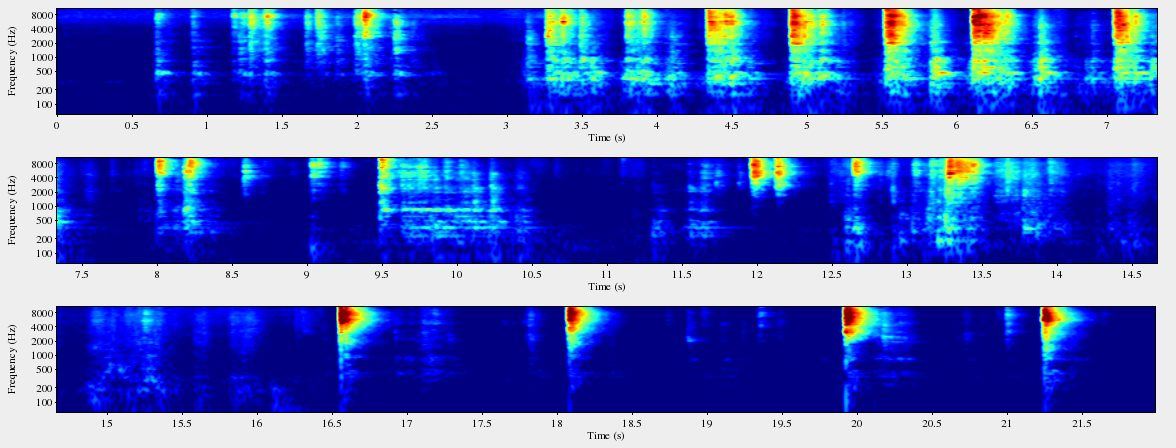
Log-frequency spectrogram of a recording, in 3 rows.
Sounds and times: Plumber replacing the gas meter 0.6 - 10.6
Plumber replacing the gas meter 11.2 - 14.3

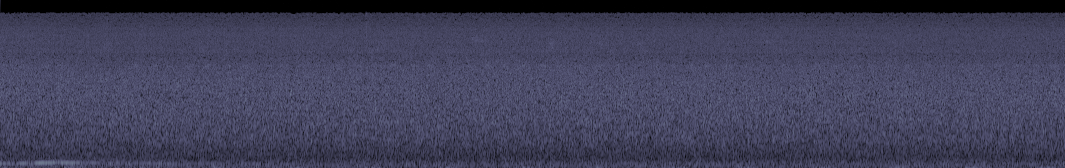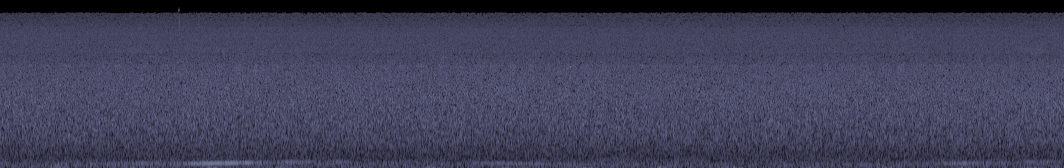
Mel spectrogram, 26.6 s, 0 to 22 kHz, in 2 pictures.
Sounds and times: cars 0.0 - 4.4
stream flowing to the side 0.0 - 26.6
cars 12.7 - 26.6

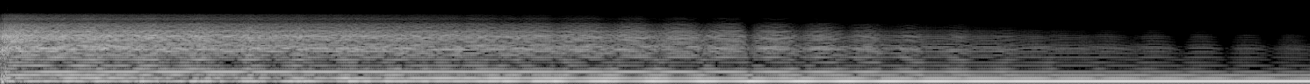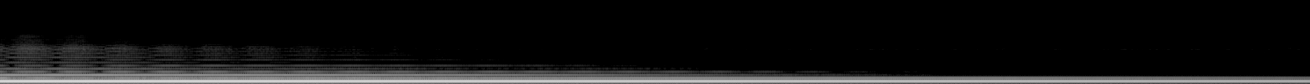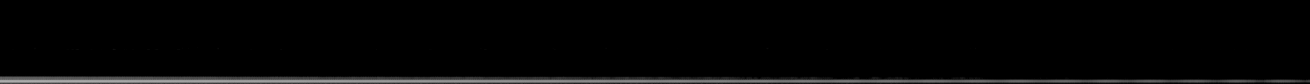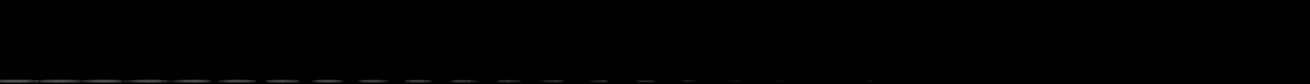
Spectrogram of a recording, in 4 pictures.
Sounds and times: distorted guitar 0.0 - 37.3

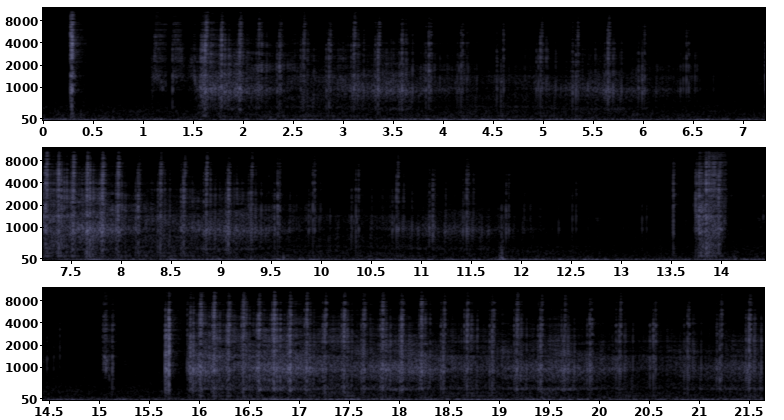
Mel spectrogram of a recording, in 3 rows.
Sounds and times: chess pawn rolling over a glass table 1.4 - 6.6
chess pawn rolling over a glass table 7.2 - 12.7
chess pawn rolling over a glass table 13.6 - 14.1
chess pawn rolling over a glass table 15.7 - 21.6

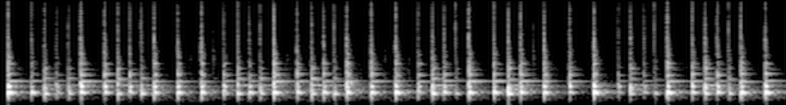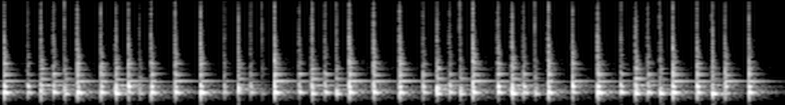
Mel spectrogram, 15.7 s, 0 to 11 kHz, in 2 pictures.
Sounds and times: bongo 0.0 - 15.7

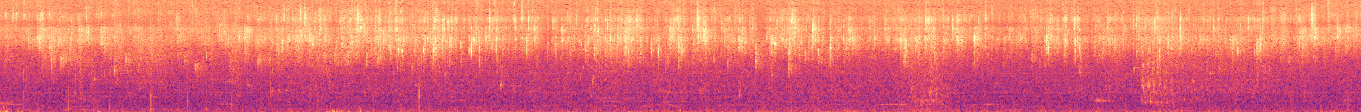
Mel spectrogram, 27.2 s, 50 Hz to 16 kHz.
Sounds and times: fountain 0.0 - 27.2
pigeons 22.0 - 24.0

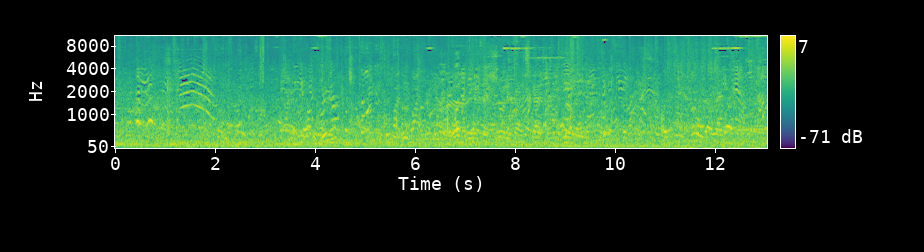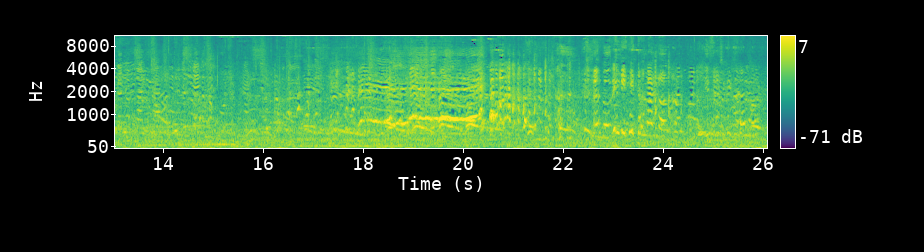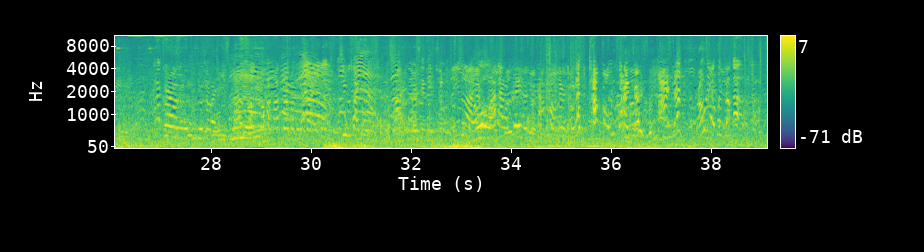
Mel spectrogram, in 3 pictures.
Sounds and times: crowd 0.0 - 39.1
traffic 0.0 - 39.1
walk 0.0 - 6.2
walk 13.7 - 23.3

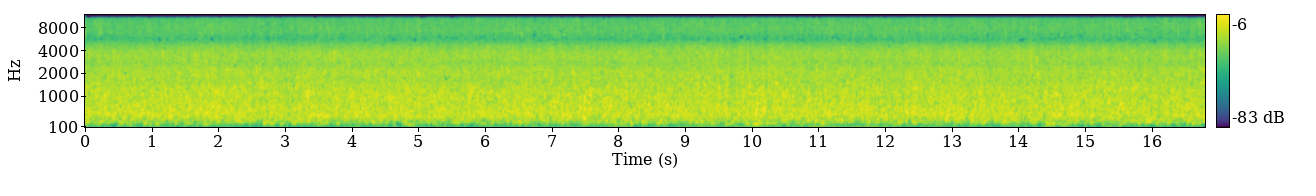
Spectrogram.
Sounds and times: Mountainstream 0.0 - 16.8

